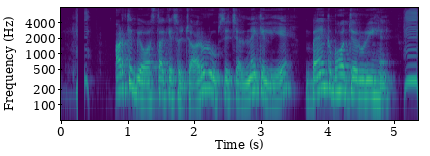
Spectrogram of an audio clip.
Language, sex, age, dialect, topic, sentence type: Hindi, male, 25-30, Garhwali, banking, statement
